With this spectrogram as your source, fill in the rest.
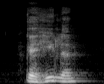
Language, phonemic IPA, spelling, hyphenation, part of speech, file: Dutch, /kəˈɦɪ.lə/, kehille, ke‧hil‧le, noun, Nl-kehille.ogg
- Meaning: alternative form of kille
